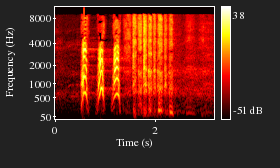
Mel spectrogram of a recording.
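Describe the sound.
A voice imitates a dog: three loud, rising-and-falling barks in quick succession, then a rapid burst of about eight breathy panting huffs, alone.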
